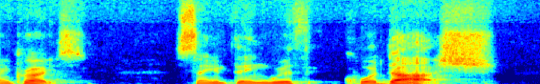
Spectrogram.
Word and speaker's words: Qadash: Christ same thing with quadash how many syllables is that two it's not quadasha skodash so we know what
